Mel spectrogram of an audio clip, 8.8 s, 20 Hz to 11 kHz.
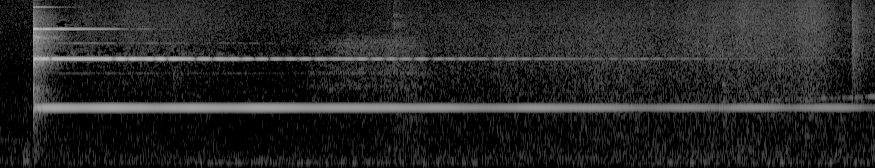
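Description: A meditation bell struck once, a clear ringing tone that fades slowly over the following seconds, signalling the end of a 30-minute sitting.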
